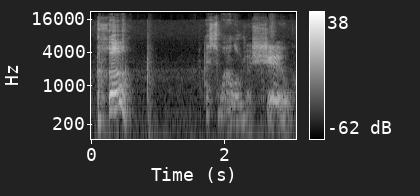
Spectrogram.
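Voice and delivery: high-starting puppet voice, fading; a hint of a silly old lady; lightly voiced old lady.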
